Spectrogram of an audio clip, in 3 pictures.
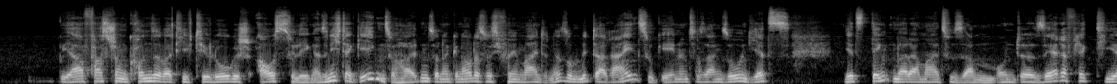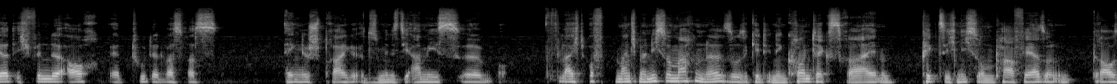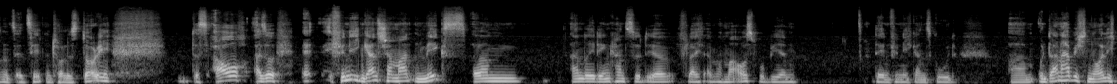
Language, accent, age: German, German, 40-59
